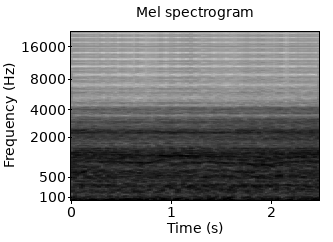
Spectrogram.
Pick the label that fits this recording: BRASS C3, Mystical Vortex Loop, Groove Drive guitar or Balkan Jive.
Mystical Vortex Loop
